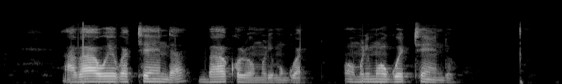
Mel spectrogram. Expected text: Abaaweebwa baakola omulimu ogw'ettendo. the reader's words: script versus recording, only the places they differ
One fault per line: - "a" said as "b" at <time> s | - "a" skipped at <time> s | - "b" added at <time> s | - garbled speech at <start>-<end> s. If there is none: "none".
- "ttenda" added at 1.3 s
